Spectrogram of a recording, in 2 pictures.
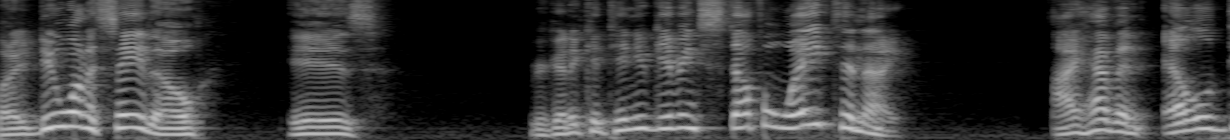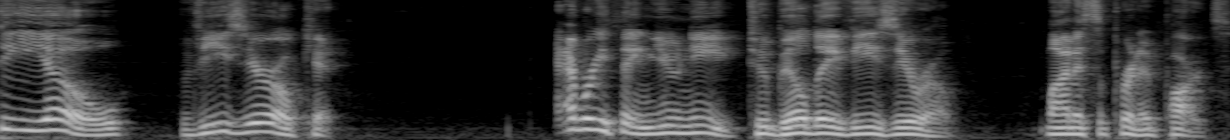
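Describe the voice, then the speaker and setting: A man at a moderate pace with long, frequent pauses, over a quiet background. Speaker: livestream host. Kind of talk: casual livestream chat. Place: workshop.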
